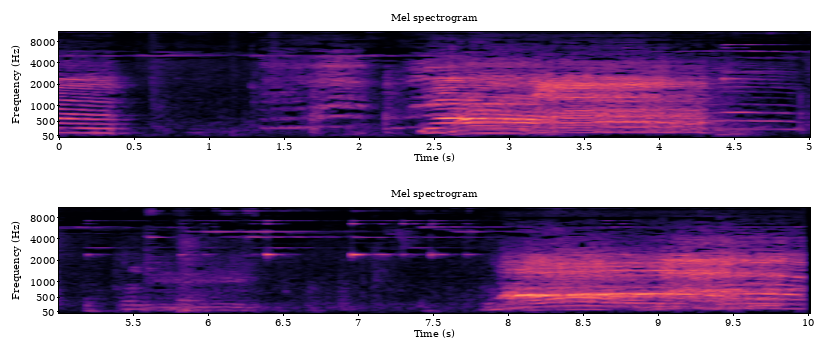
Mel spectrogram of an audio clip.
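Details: Sheep flock of ten ewes and four lambs at Kafr al-Labad in Tulkarm: two loud, long, shaky bleats of about two seconds, with softer scattered sounds and murmurs in between.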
